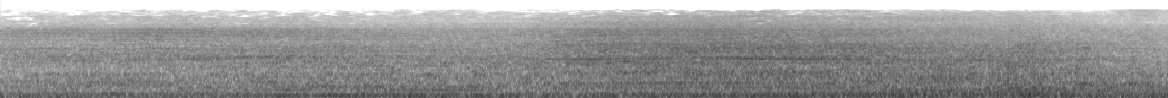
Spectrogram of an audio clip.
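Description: Car engine running, with a hiss of noise that grows louder about three seconds in.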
